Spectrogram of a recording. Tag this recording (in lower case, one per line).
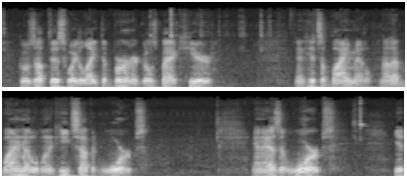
speech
